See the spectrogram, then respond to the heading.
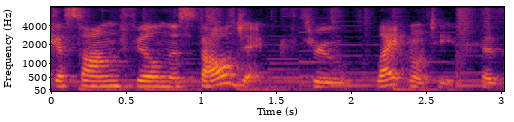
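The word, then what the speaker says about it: leitmotif: tend to really really like the use of light Motif hopefully that's how you say that that is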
